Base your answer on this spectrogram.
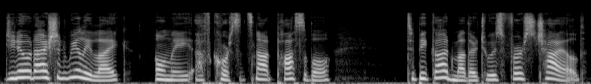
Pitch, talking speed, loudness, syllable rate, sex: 235 Hz, 205 wpm, -16 LUFS, 5.8 syllables/s, female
